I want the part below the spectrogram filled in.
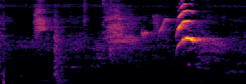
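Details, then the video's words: Common hill myna talking: soft husky speech-like murmurs and a low rasp lead into a loud, clear whistle that swoops up and then trails off in a long level tone. "Amazing Talking Hill Myna"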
